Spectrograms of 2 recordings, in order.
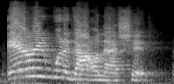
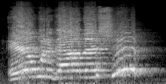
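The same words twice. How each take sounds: First: Said in the usual way. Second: Laughing repeat. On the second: Real, not acted.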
